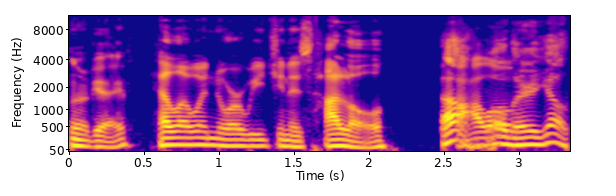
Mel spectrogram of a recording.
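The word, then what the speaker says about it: hallo: really small kitchen okay hello in Norwegian is hollow ah hello there you go that's easy how do you spell that h-a-l-l-o okay A little easy enough Hollow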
